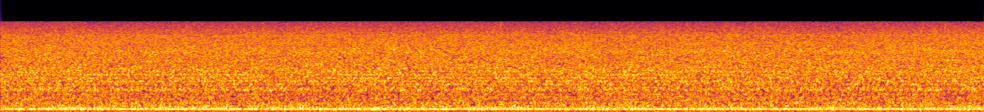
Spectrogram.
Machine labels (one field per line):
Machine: pump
